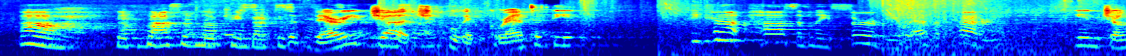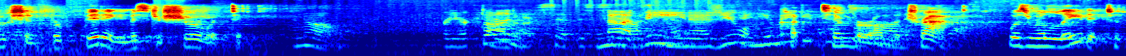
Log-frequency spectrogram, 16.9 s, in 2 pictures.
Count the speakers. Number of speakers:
four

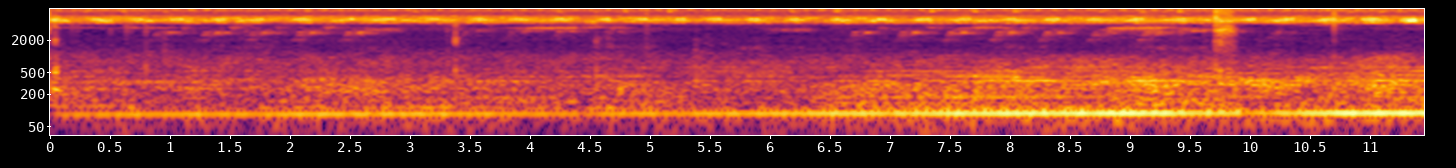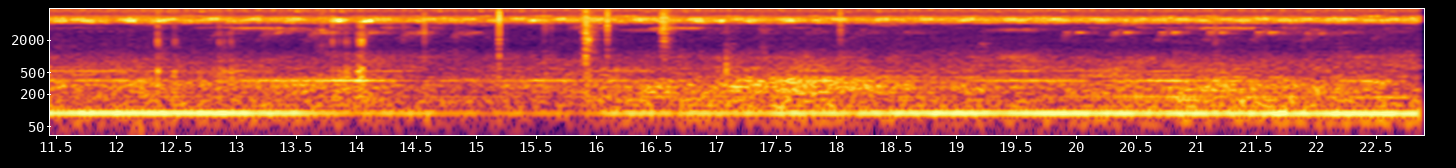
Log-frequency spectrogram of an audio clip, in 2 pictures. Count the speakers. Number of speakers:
zero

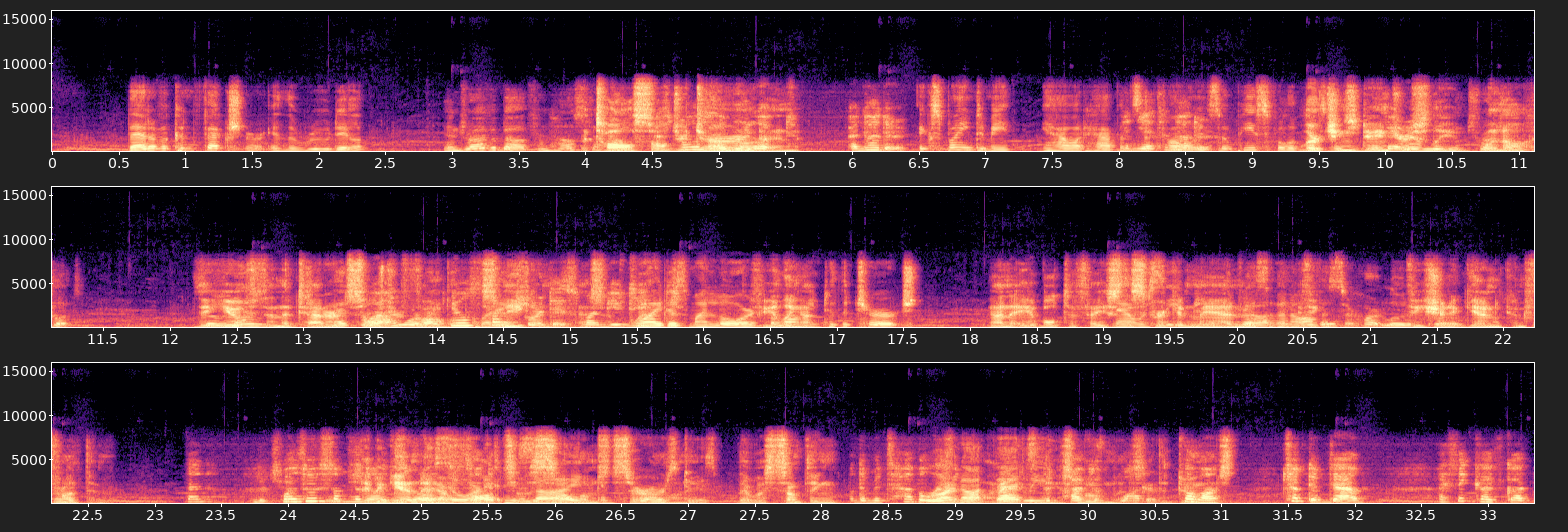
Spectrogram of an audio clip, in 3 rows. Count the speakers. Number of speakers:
four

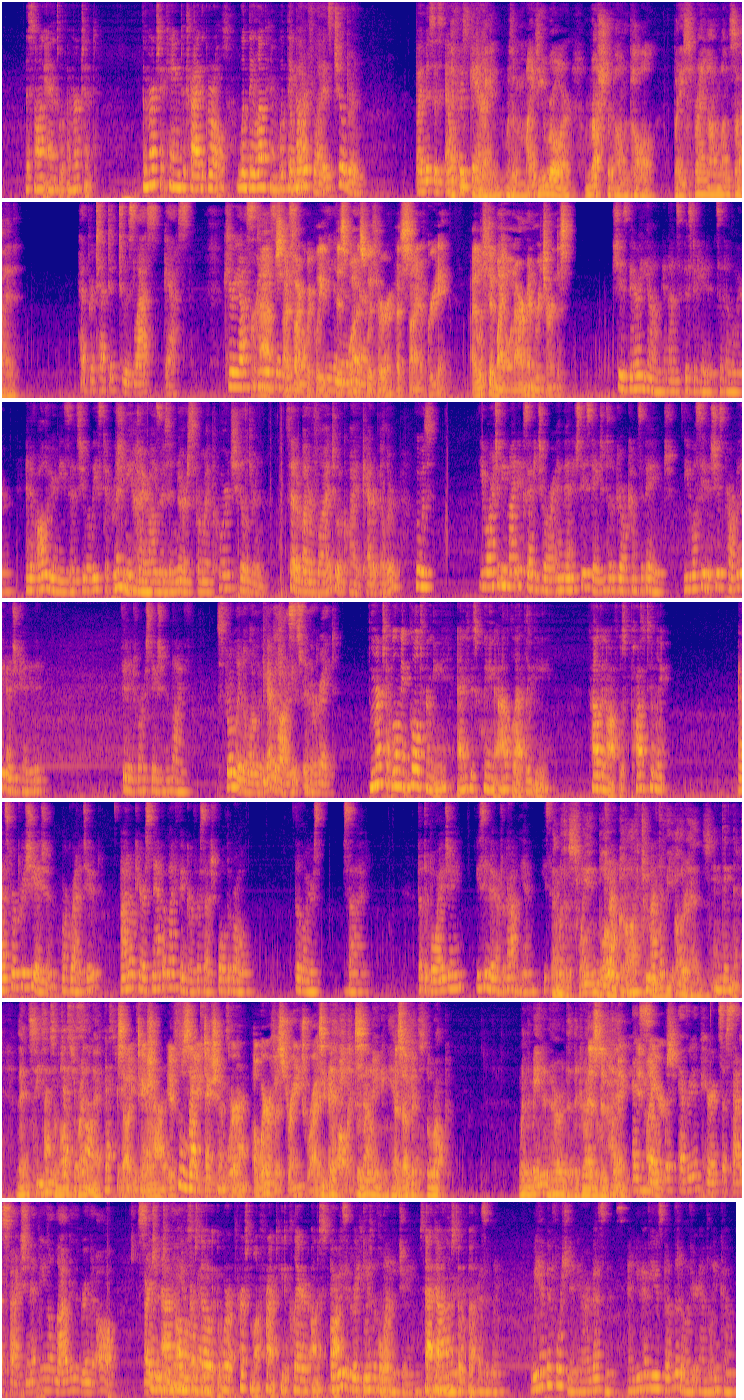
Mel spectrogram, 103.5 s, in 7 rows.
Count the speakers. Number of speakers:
six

